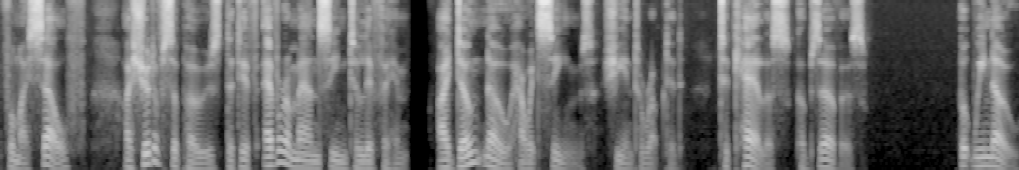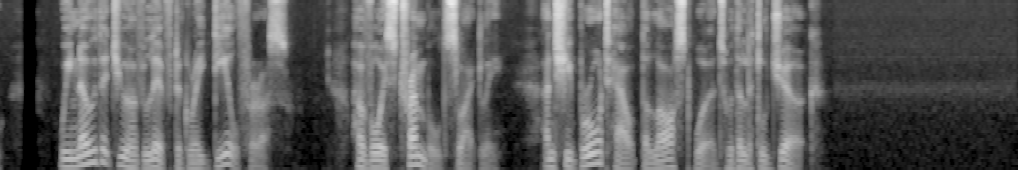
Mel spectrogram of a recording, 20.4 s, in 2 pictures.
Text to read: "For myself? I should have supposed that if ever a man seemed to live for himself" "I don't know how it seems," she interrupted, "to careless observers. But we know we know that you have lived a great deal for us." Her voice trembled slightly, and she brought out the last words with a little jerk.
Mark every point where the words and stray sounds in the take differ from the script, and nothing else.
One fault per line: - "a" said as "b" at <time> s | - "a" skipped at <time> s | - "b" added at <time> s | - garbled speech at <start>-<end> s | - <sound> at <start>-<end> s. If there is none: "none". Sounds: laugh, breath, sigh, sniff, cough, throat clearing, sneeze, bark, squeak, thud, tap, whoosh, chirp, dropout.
- "himself" said as "him" at 3.9 s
